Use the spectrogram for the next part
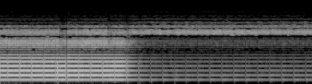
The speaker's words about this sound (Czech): Tobě tam taky houká telefon, slyšíš, že tam?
